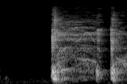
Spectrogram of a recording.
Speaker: I'm drawing up now I'm coughing and you can hear so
